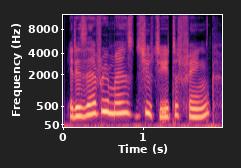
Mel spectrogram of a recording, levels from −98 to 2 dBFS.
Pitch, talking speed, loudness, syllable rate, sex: 270 Hz, 210 wpm, -15 LUFS, 5.5 syllables/s, female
